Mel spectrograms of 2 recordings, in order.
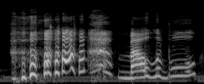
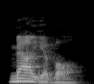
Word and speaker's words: malleable: Malibable. Wait, is that how you say it? I was saying, wait, hold on. How do you say it? Hold on, hold on, hold on. Malleable. I was saying it wrong.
